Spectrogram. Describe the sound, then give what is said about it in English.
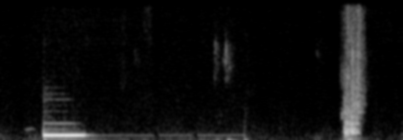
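A phone call placed from a phone connects with a loud electronic tone, then a steady ringback tone hums for about two seconds before cutting off, followed by a brief noisy burst. No one speaks. “should I call Jacob on the phone right now?”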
